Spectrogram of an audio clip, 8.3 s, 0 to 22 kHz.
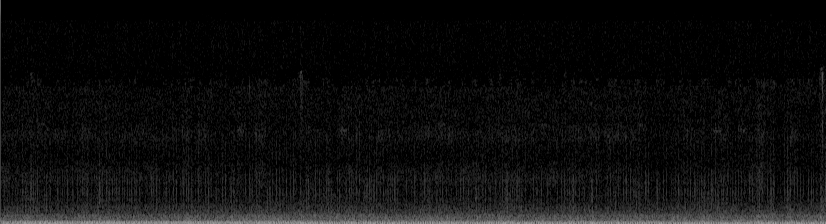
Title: Humming and Rattling Noise in '05 Subaru Outback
